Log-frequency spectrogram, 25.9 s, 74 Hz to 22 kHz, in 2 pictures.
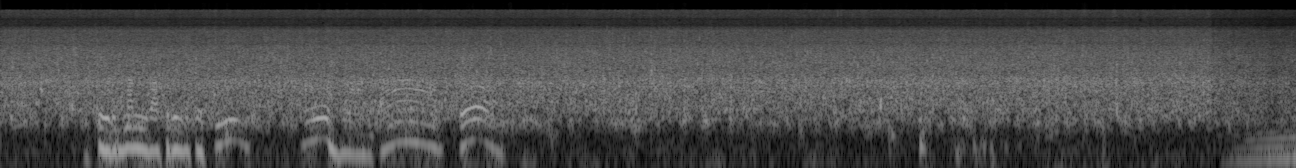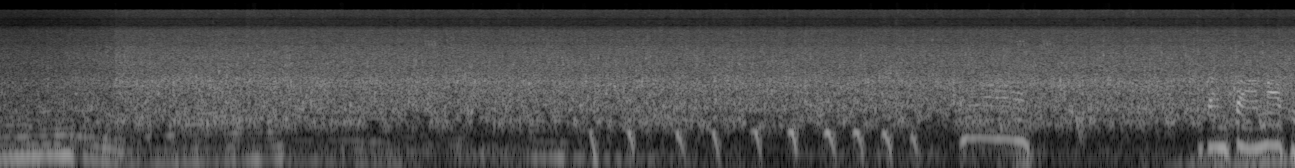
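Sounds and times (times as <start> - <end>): water rushing through culvert: 0.0 - 25.9
low hum: 12.3 - 20.2.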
